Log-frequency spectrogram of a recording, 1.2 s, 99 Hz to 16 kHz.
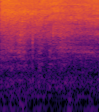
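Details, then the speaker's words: Road tubeless tire just set up from scratch, bead seated with the air compressor, then pumped to 80 psi with a hand pump: a steady sharp hiss of air escaping before the sealant is shaken around inside the tire to seal it. "So after the compressor is seated the bead, I'll just take it off and with a hand pump, pump it to 80 psi. Okay, so I put 80 psi in it, and you can hear some air."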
